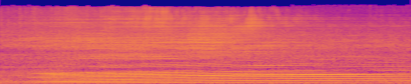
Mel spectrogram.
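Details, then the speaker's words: Motorized bicycle two-stroke engine with new high-energy CDI powering two coils on a twin-spark-plug cylinder head; steady crisp buzz climbing slightly with revs, firing evenly with no misses, running better than single-spark ignition. "I'm psyched that runs great is that the higher energy is it twin plug maybe a little of both I don't know but it runs better than with the single plug single spark ignition"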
